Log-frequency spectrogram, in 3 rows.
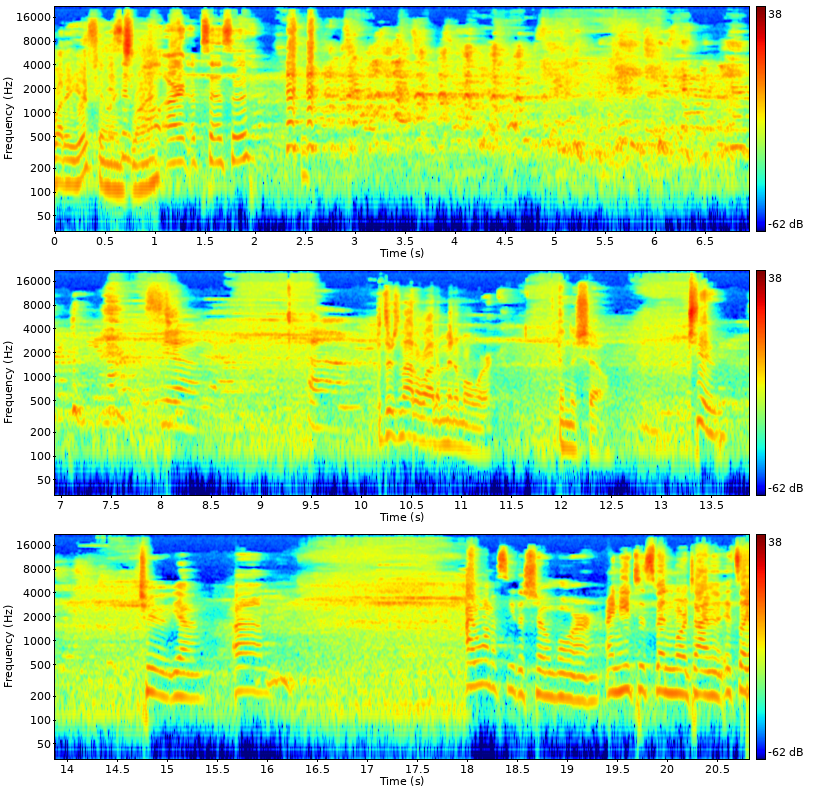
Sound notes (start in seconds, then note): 2.3 laughing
